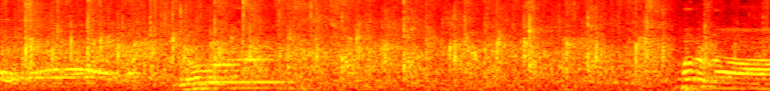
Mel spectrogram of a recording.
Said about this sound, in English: Round one, give him a round of applause.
